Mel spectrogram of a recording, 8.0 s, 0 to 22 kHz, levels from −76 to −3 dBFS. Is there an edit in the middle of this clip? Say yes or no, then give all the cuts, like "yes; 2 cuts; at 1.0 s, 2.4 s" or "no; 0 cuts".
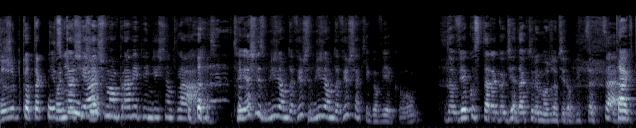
yes; 3 cuts; at 2.9 s, 3.8 s, 7.0 s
